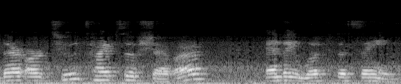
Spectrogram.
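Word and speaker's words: שְׁוָא: All right, The name Sheva is pronounced with a very short A sound.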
